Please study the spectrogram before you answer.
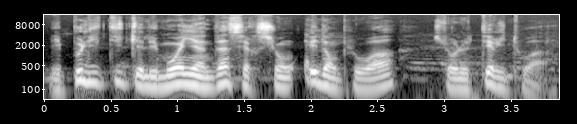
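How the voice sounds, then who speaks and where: A man reading scripted documentary narration in a measured, factual manner. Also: mid-range voice, expressive, crowd noise.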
